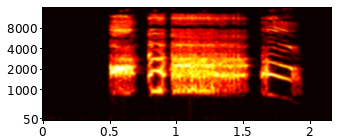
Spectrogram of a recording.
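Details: Stuttering crow of a decoy red junglefowl luring wild birds toward a trap: four joined harsh segments, the longest in the middle, closing on a quick downward-sliding note, with faint low background hum.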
